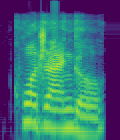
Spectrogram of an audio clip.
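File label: "Quadrangle", Indian English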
